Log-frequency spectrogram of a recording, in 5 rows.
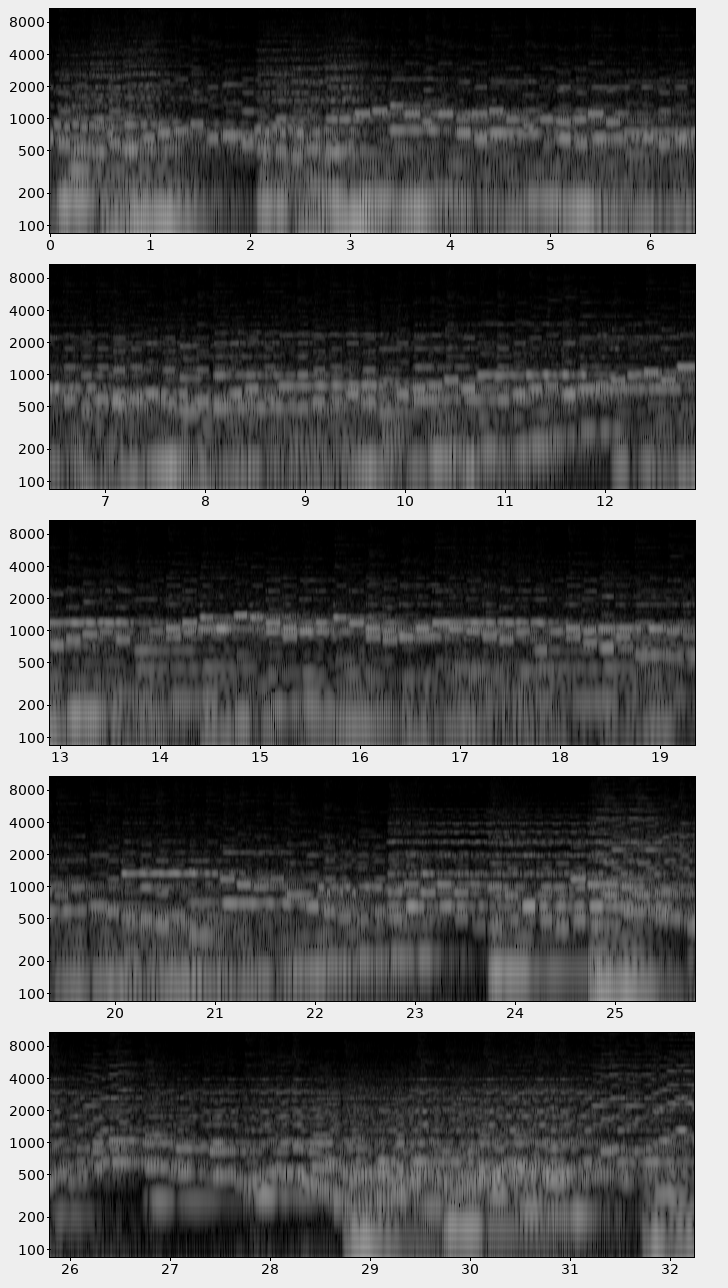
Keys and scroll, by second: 10.4 Return, 12.4 Return.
